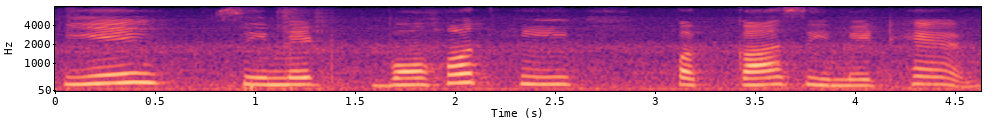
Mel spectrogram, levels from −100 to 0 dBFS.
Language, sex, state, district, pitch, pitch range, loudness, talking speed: Hindi, female, Punjab, Fazilka, 250 Hz, 235-270 Hz, -18 LUFS, 90 wpm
